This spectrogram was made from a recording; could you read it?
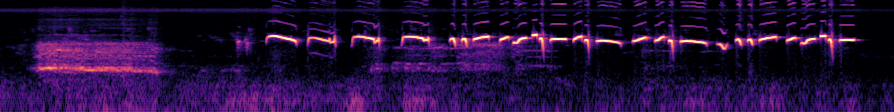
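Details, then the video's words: Thick-billed white-eye (thick-billed heleia) sings a lively run of clear, slurred whistles, about two notes a second, speeding into a chattering burst, after a brief harsh, nasal call. "Suara Opior Paruh Tebal"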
